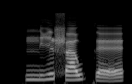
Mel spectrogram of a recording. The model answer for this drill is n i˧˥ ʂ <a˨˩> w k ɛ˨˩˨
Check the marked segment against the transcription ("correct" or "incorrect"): incorrect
